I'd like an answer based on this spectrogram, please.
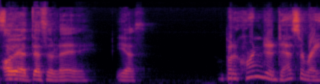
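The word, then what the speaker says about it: Desirée: Well, yeah, but according to, I guess it's Desiree, that's how you pronounce it? Oh yeah, Desiree.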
